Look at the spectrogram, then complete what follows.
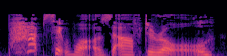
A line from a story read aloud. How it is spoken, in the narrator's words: sighed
